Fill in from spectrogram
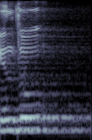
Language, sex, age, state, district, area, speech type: Odia, male, 45-60, Odisha, Khordha, rural, spontaneous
